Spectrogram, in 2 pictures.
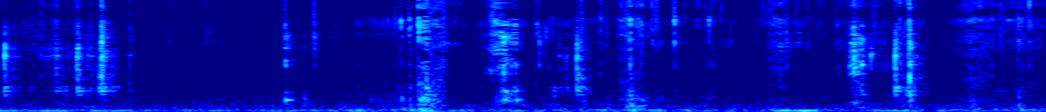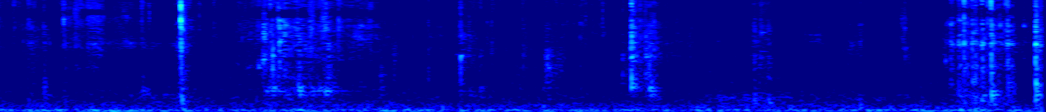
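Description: A metal utility blade shaves long strips off the surface of a translucent amber glycerin soap bar held in the palm. Quiet, bright, crisp scraping and tearing strokes come in short bursts with brief pauses between them. The crackly peeling sound is mostly high-pitched, with little low end.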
